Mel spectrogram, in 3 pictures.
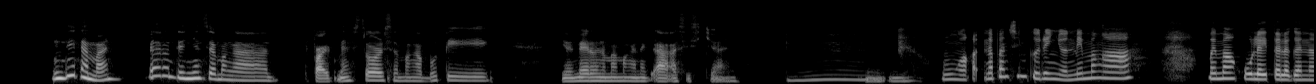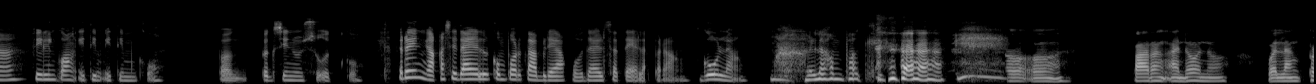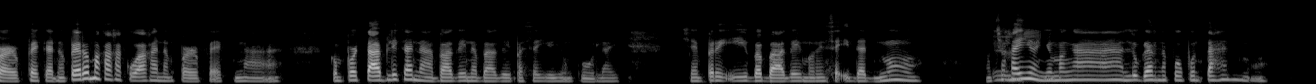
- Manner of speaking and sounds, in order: tapping; laugh
- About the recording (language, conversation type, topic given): Filipino, advice, Paano ako makakahanap ng damit na bagay sa akin?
